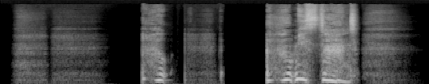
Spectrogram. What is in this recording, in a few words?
Female; Skyrim Special Edition; Dawnguard Beleval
